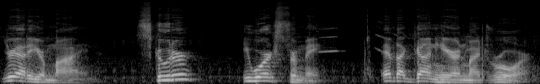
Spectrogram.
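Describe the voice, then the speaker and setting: A man's voice: fairly low pitch, very animated, moderate pace, a little hiss or hum. A man playing a hostile, defiant crook in a video game, brusque and combative. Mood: angry, defiant. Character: hostile, defiant small-time crook cornered by police. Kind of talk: game cutscene acting.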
